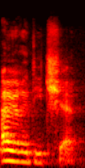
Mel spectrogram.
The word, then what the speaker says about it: Eurydice: bit of Orpheus and Eurydice. Is that how you pronounce her name in English? I don't know. In Dutch we would say Eurydice.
